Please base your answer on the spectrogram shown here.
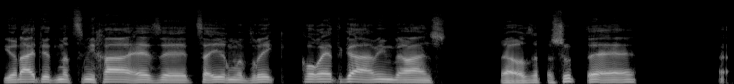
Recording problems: none

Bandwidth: 15.5 kHz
